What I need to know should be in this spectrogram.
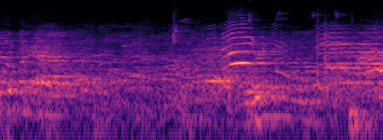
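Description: Young women cheerleaders shout a chant together.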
